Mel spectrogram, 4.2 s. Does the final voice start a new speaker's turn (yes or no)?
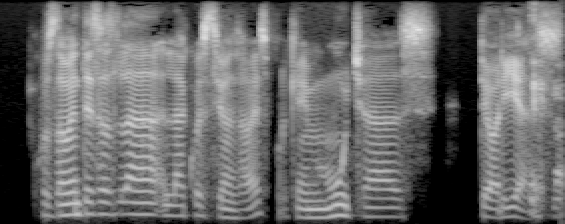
no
